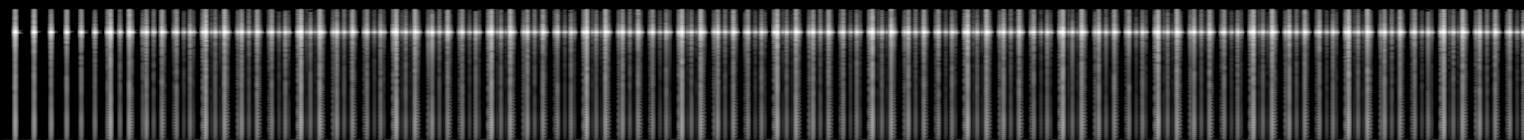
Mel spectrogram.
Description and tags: electronic percussion delayed to emulate the sound of a marble dropping on a hard surface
